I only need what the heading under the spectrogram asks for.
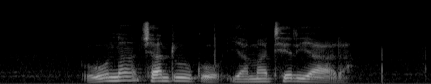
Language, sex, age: Venda, male, 39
